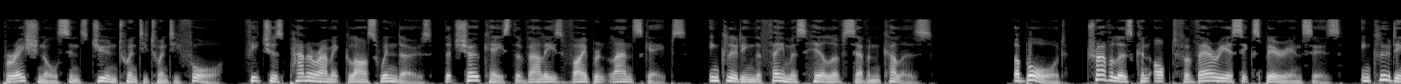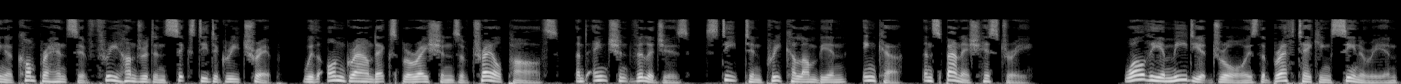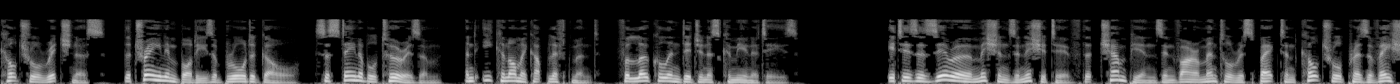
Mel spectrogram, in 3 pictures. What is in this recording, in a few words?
learn english through news advanced fast; discover history on argentina s first solar train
